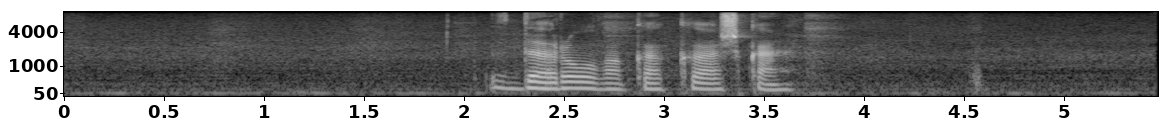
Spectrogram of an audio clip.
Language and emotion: Russian, angry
